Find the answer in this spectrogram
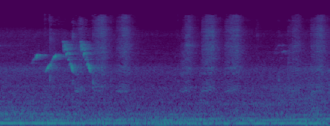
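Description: A seedeater gives a quick burst of high, sharp chirping notes, then fainter scattered twitters, over a steady low hum.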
